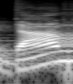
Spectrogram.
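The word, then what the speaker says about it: damn: और देखिए डैम word में एन का यूज़ ही नहीं करते हैं।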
